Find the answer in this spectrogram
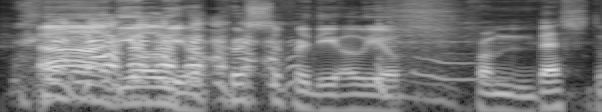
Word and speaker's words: Deoleo: last name in English diio diio Okay I always tell people it rhymes with Oreo ah the oio Christopher the oio from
